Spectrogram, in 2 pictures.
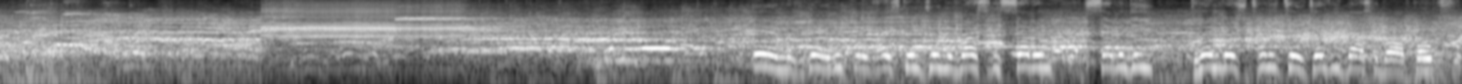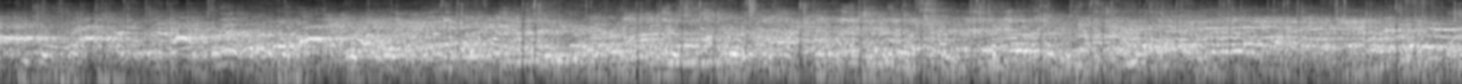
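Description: A crowd in a large echoing gym cheers and chatters.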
